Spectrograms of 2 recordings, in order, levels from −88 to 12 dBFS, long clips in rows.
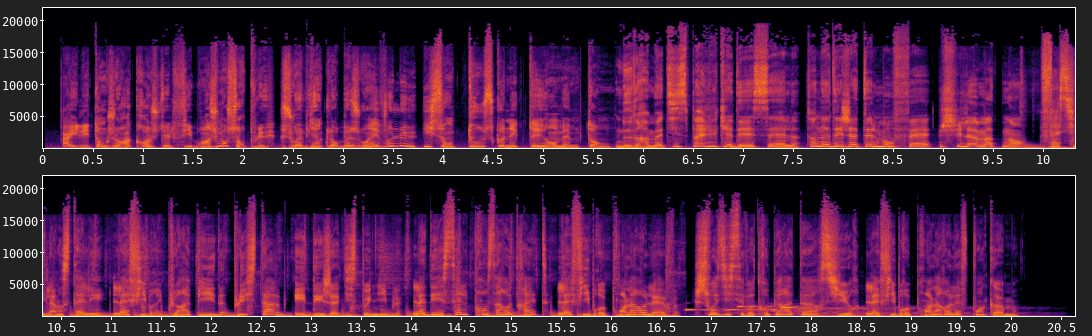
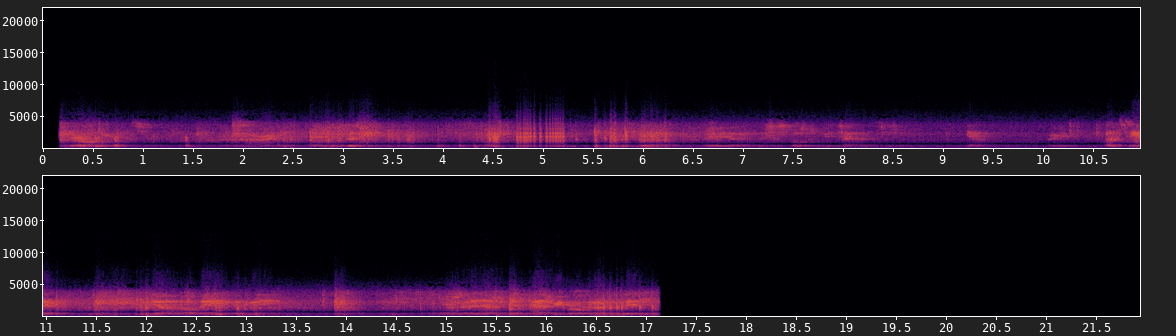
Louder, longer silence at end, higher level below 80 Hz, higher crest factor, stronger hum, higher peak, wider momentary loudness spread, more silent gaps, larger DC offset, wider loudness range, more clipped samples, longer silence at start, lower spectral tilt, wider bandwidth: first, -16 LUFS vs -30 LUFS; second, 0.55 s vs 4.8 s; first, -36 dBFS vs under -90 dBFS; about the same, 14 dB vs 18 dB; neither; first, -2 dBFS vs -16 dBFS; second, 6 LU vs 13 LU; neither; neither; second, 3 LU vs 8 LU; neither; about the same, 0.1 s vs 0.15 s; first, -3.5 dB/octave vs -2 dB/octave; first, over 20 kHz vs 13 kHz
